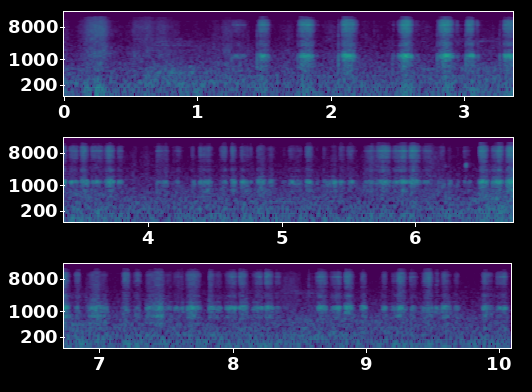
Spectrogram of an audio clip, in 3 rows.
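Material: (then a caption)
Paper. A pencil draws short strokes on a paper sketchbook page, making a quiet, uneven series of dry scratches. Each stroke has a bright, raspy edge with a tone near 1.3 kHz and stops almost at once.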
